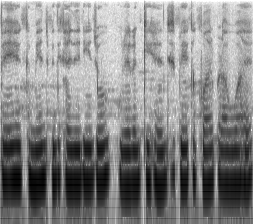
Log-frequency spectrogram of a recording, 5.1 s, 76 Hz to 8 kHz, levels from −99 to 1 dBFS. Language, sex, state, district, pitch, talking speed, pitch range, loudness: Hindi, female, Uttar Pradesh, Lalitpur, 185 Hz, 225 wpm, 175-190 Hz, -11 LUFS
